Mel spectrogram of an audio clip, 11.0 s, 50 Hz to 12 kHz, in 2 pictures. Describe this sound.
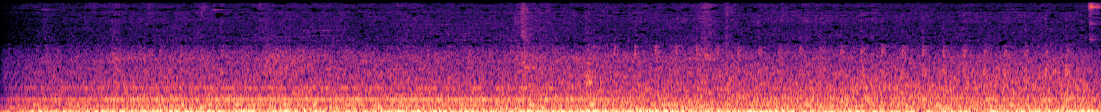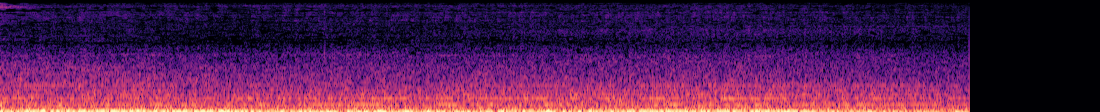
Turn On Printer
Sounds of photocopier or printer when it's turn on. It sound like a noise with a small sounds of internal mechanism.
Tallers, campus-upf, photocopier, noise, printer, UPF-CS14, turn-on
